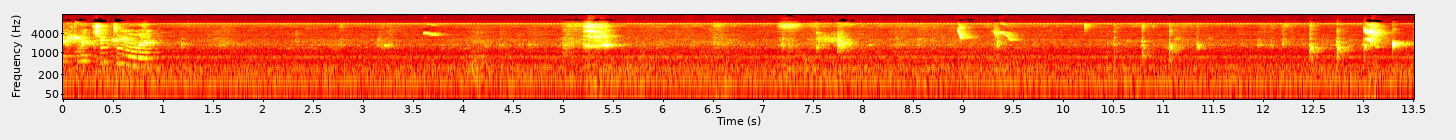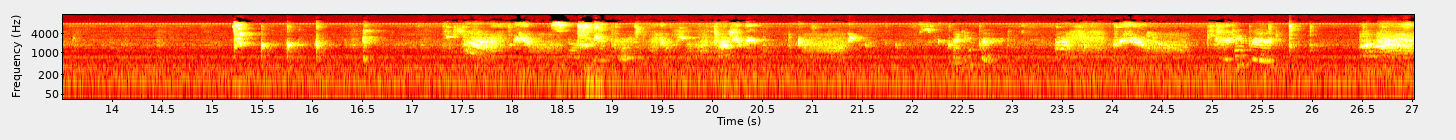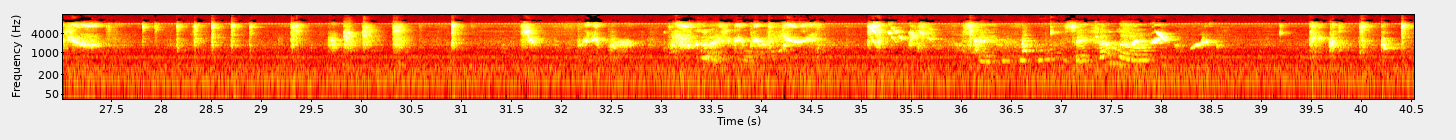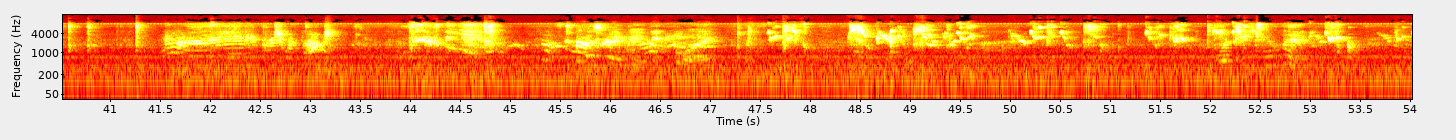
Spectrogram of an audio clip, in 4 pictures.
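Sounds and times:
budgerigar chirping: 0:05.2 - 0:05.6, 0:28.2 - 0:30.5, 0:31.6 - 0:38.7, 0:44.0 - 0:54.0.

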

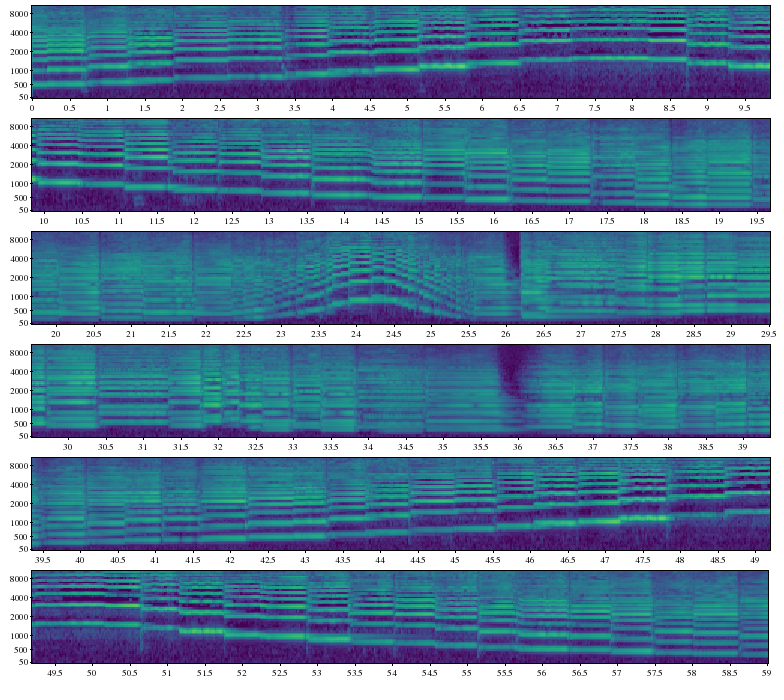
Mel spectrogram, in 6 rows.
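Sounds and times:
solo violin bowed: 0:00.0 - 0:59.0.

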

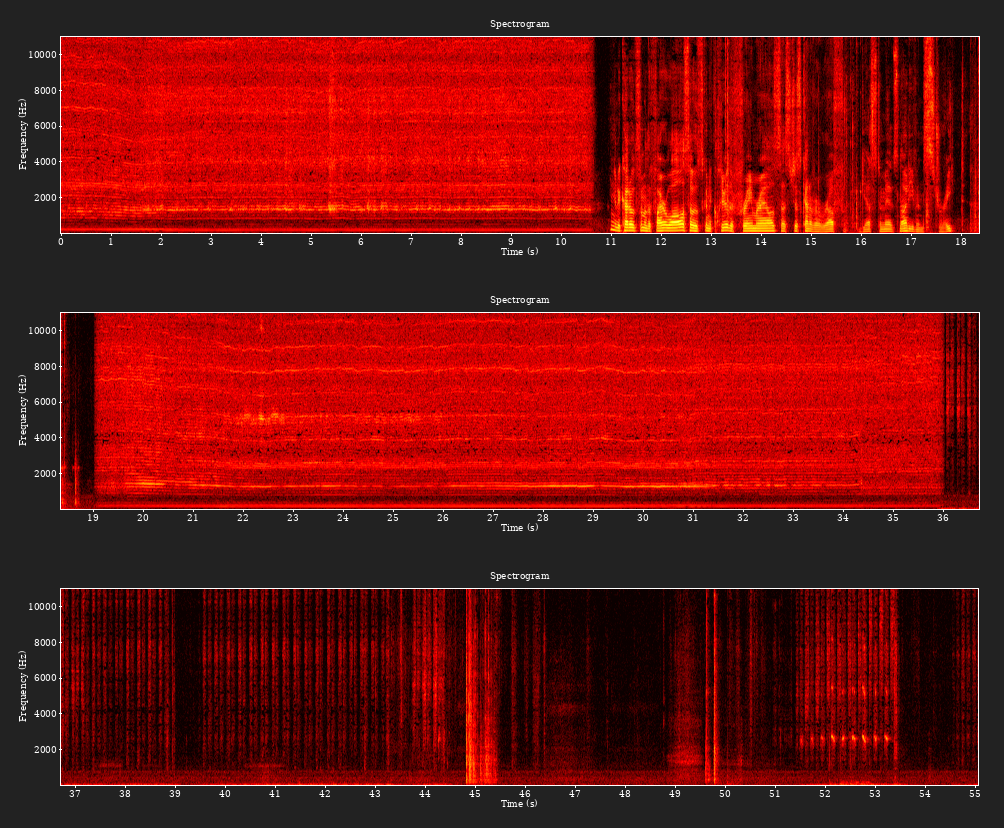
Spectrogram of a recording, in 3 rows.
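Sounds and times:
rotary tool grinding: 0:00.0 - 0:10.7, 0:19.1 - 0:39.0, 0:51.3 - 0:53.5
rubbing small metal parts: 0:36.0 - 0:44.8, 0:50.5 - 0:53.6, 0:54.6 - 0:55.0.

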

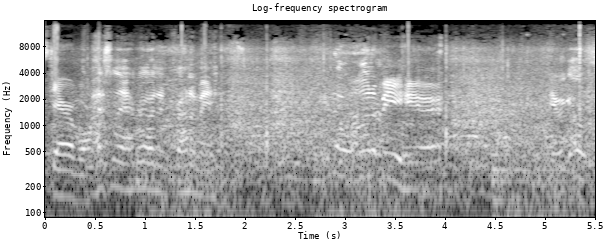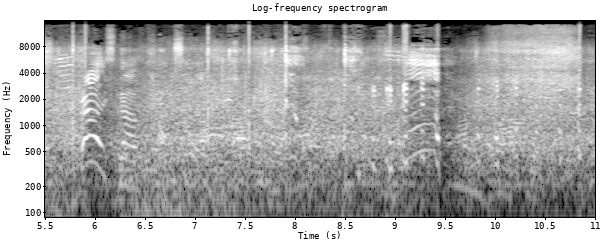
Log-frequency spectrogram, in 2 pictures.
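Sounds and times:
stadium crowd babble: 0:00.0 - 0:11.0.

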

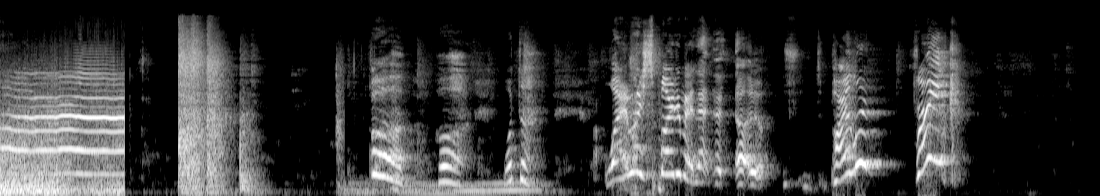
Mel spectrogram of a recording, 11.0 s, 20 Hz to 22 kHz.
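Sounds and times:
high-pitched yell: 0:00.0 - 0:01.3.

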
